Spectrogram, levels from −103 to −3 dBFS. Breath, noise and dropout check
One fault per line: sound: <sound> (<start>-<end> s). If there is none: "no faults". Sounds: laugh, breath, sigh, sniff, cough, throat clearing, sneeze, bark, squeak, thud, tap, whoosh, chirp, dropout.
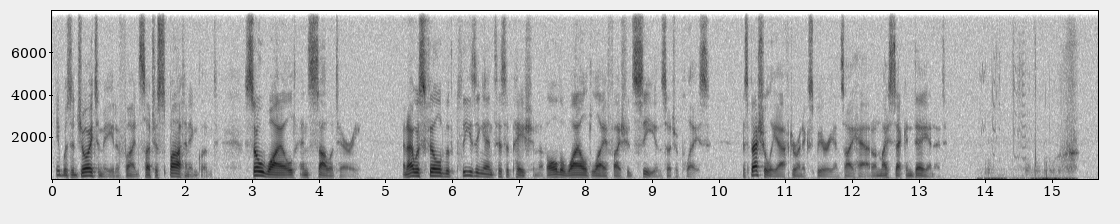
sound: breath (13.9-15.4 s)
